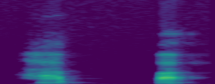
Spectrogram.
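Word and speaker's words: はっぱ: हामीले अगाडिको अक्षरलाई केही पनि गर्नु पर्दैन, चिसाइचु भन्दा पछाडिको अक्षरलाई चाहिँ हामीले डबल गरेर उच्चारण गर्नुपर्छ। चु चाहिँ कतै पनि उच्चारण गर्नु पर्दैन। जस्तो कि यहाँ हेर्नुहोस् त, यो हा प्लस चु प्लस पा, हा प्लस चिसाइचु प्लस पा गऱ्यो भने हाप्पा हुन्छ।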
